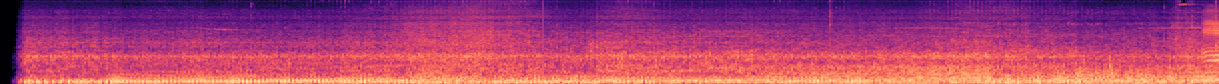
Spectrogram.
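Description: Motorcycle engine running through slow traffic over a steady low rumble. It rises in pitch as the bike speeds up about eight seconds in.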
